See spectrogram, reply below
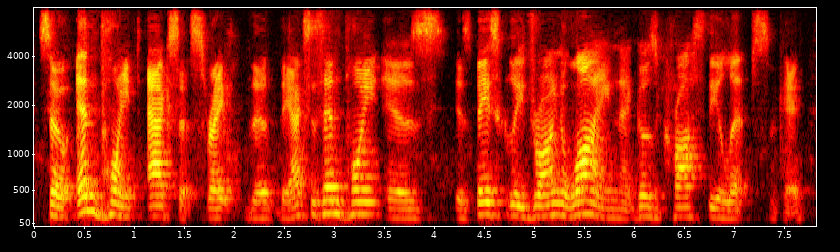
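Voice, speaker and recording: A man is teaching software to a class, his voice muffled by a face mask. He talks informally and haltingly, thinking aloud as he demonstrates. The recording is dull and lo-fi, with a faint bed of noise behind him. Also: mid-range voice. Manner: speaking through a face mask. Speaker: instructor.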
